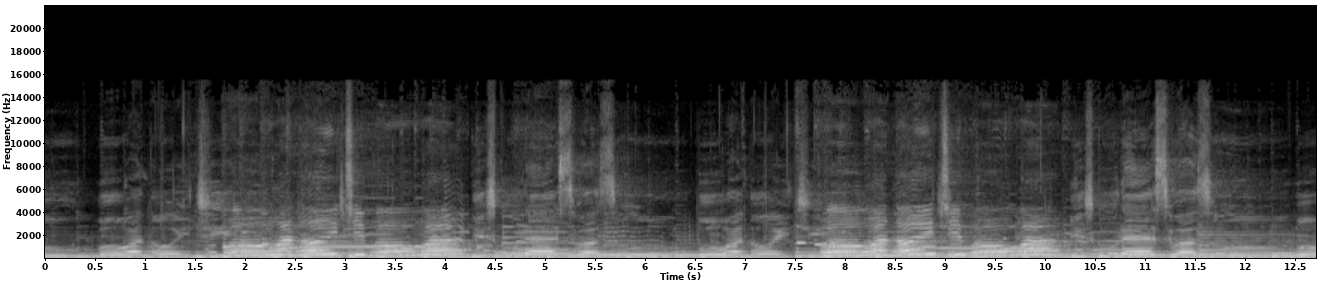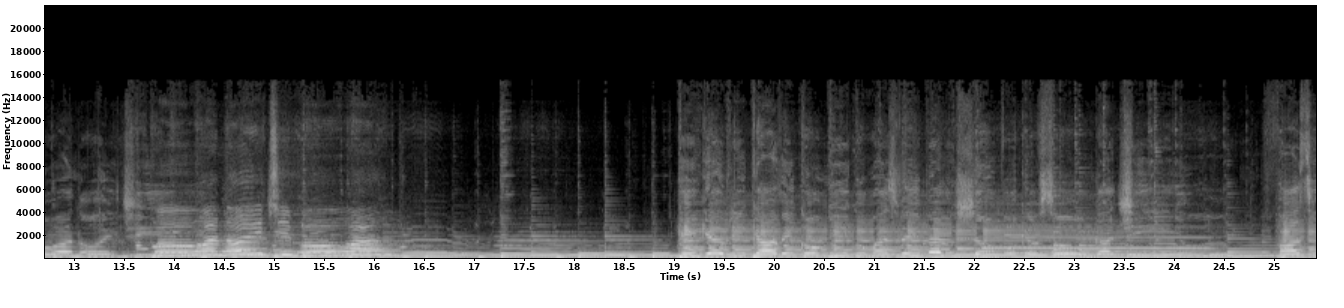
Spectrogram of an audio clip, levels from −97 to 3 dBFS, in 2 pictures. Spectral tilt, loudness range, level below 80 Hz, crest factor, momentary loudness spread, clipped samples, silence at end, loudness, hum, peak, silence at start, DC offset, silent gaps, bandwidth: -6.5 dB/octave; 4 LU; -56 dBFS; 16 dB; 7 LU; under 0.1%; 0 s; -23 LUFS; none; -6 dBFS; 0 s; under 0.1%; none; 14.5 kHz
